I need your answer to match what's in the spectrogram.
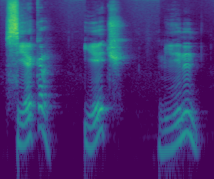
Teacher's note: The E sound randomly gets the ya sound right after it.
